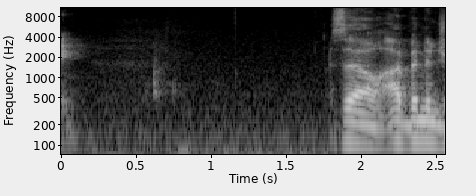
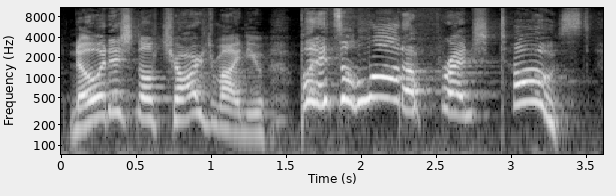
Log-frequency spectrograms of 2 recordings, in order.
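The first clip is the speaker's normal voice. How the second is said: indignant protest; 12 semitones higher, 8 dB louder than usual. Real, not acted. Defending himself against teasing.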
